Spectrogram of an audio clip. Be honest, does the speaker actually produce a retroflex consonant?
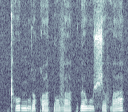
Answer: yes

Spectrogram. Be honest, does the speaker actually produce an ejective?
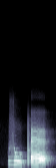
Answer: yes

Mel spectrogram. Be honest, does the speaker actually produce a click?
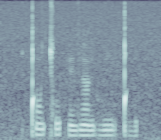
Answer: yes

